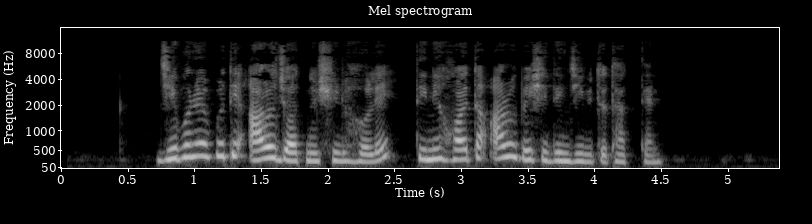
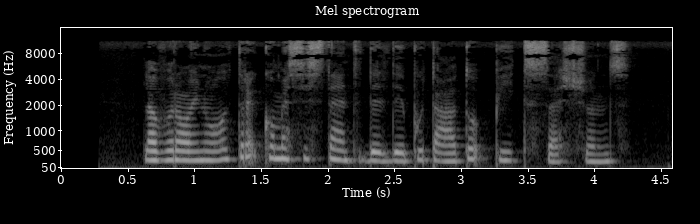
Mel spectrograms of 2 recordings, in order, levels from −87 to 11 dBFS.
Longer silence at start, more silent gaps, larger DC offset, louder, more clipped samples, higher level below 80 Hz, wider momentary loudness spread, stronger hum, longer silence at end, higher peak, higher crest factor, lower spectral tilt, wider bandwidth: about the same, 0.7 s vs 0.6 s; neither; neither; first, -22 LUFS vs -32 LUFS; neither; about the same, -66 dBFS vs -68 dBFS; first, 14 LU vs 8 LU; neither; first, 0.9 s vs 0.35 s; first, -6 dBFS vs -16 dBFS; about the same, 16 dB vs 16 dB; first, -6 dB/octave vs -3 dB/octave; about the same, 11 kHz vs 12 kHz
